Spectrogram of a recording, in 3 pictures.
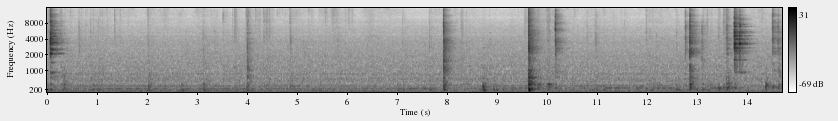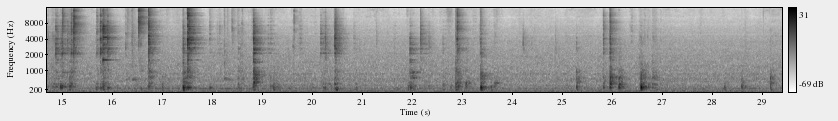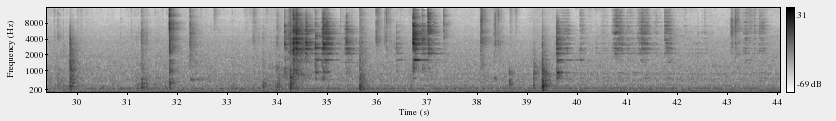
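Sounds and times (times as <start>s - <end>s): metal tools clanking: 34.0s - 35.7s.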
